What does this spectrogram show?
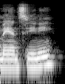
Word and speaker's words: Mancini: Yeah, Don Mancini.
